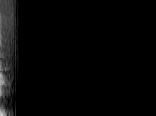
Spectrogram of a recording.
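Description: Near silence: a dead audio feed, with only a brief faint noise right at the start. The shared video is playing without any sound coming through.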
